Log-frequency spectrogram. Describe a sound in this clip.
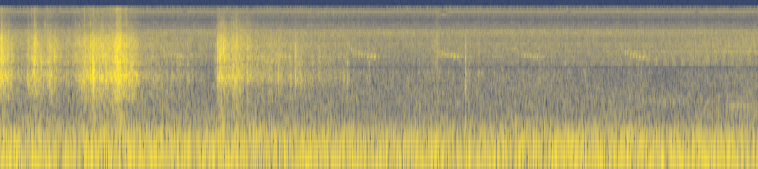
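Garden loppers snip through stems.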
